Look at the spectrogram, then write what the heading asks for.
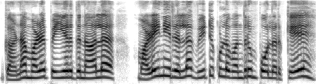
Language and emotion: Tamil, fearful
